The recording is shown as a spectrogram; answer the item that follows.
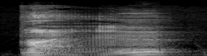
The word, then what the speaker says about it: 本: Bun. Good. B-E-N, third tone.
